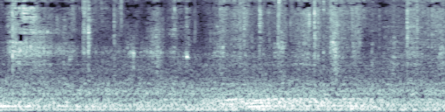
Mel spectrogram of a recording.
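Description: A person biting into and chewing a fried-chicken sandwich with a soft bun and slaw, faint chewing sounds over the steady low hum of a car.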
